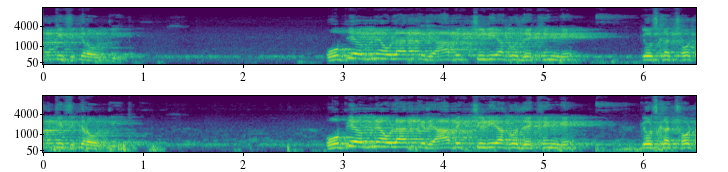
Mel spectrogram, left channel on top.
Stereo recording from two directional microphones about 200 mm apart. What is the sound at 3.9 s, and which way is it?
Mantra, 20° right (ahead or behind).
